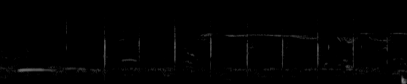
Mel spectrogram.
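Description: Near silence: faint distant voices with a few soft ticks, and a faint thin high tone partway through.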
